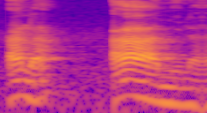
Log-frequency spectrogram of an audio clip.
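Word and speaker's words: أنا: avez peut-être remarqué que je prononce Anna et non Anana avec le Mad avec l'allongement mais sachez que Anna le pronom personnel Anna on ne prononce pas l'allongement même s'il est écrit on ne prononce pas l'allongement on écrit Anana mais on lit Ana c'est ce qui est écrit ici Ana se prononce sans allongement Ana et non Ana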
